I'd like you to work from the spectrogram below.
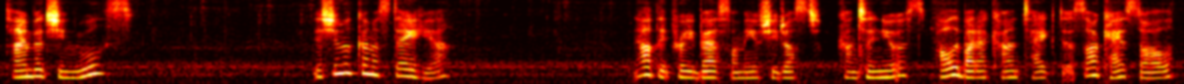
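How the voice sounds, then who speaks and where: A woman's voice: fairly low pitch, expressive, slow, long pauses, a little hiss or hum. A woman game streamer giving casual gameplay commentary, thinking aloud as she goes. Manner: thinks aloud, reads on-screen text.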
